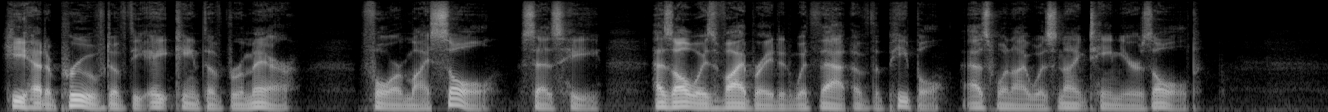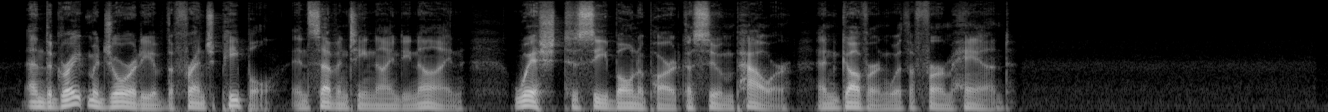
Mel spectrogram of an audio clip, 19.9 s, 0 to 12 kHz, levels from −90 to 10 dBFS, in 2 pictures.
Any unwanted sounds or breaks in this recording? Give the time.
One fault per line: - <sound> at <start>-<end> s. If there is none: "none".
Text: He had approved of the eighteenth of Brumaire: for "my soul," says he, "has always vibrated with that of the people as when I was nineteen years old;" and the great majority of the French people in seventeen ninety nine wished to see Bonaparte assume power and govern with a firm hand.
none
